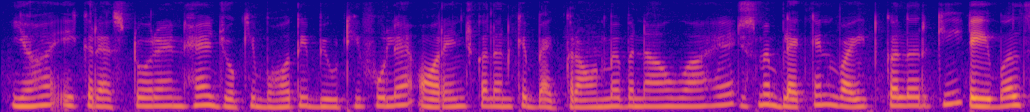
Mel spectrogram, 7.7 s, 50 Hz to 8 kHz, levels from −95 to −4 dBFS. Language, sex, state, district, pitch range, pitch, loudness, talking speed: Hindi, female, Jharkhand, Jamtara, 205-230 Hz, 215 Hz, -36 LUFS, 200 wpm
